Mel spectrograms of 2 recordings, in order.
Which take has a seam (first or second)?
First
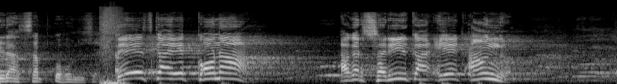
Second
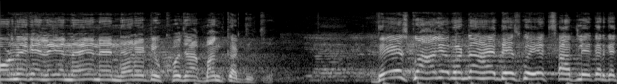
first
